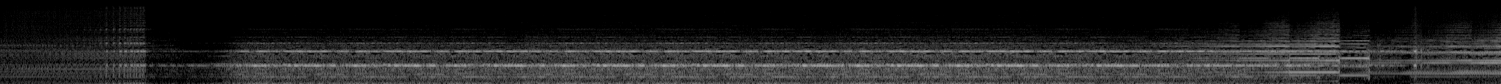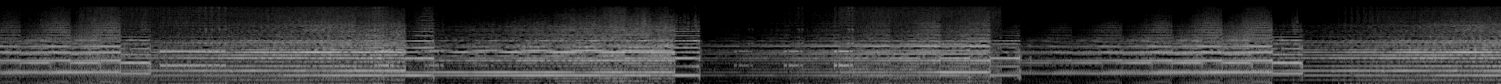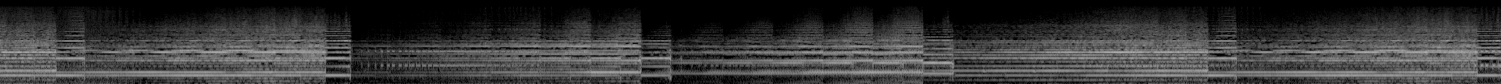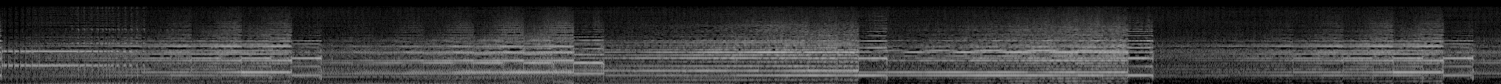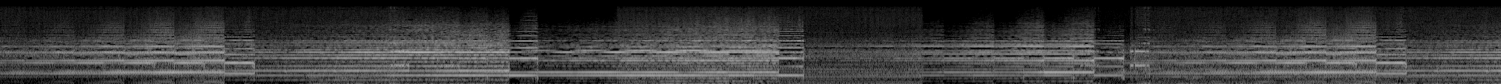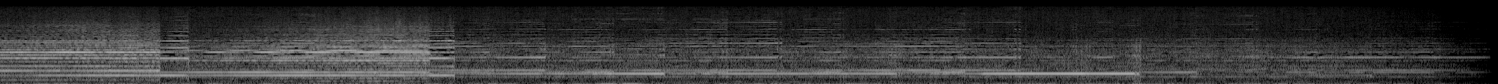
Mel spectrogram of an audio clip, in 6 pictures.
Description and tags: Short guitar riff inverted with some echo which gives a industrial impression...
psychedelic, guitar, industrial, echo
